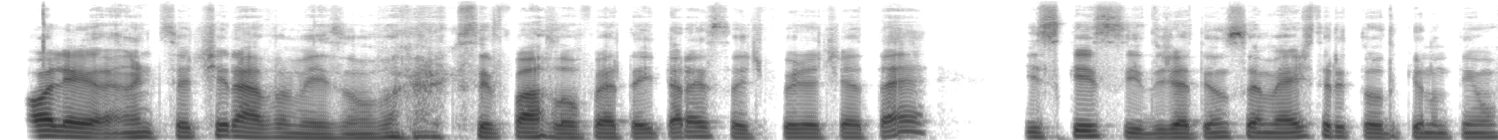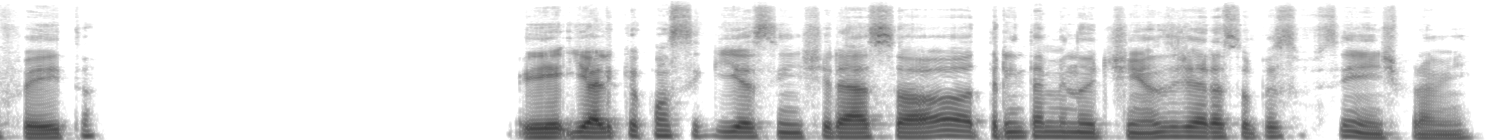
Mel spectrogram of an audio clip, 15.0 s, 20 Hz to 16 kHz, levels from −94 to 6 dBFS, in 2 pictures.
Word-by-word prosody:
Olha, 125 -7 +7
antes 110 0 -1
eu 120 - +2
tirava 115 -4 +2
mesmo 95 -3 -1
o - - -2
valor 115 +3 -3
que - - -20
você 115 - +2
falou, 110 -2 +3
foi 105 +2 +2
até 105 0 +1
interessante, 110 -2 -1
porque 100 +2 -5
eu 105 - +3
já - - -11
tinha 105 +1 -1
até 120 +4 -1 0.5
esquecido, 120 -3 -1
já 105 0 +5
tem 110 - -2
o 115 - 0
semestre 115 +3 +1
todo 105 -4 -2
que - - -3
eu - - 0
não 105 -1 -2
tenho 105 +1 -4
feito. 100 +6 -3 2.1
E, 110 +1 +2
e 120 +2 +2
olha 115 0 +5
que - - -10
eu - - -2
consegui 135 -3 -5
assim 115 -2 -2
tirar 110 0 0
só 115 +5 0
30 120 +1 -5
minutinhos 115 -2 -3
e - - -5
já 125 - 0
era 115 -1 +1
super 115 +1 -8
suficiente 120 -8 -7
para 90 -1 -7
mim. 85 +2 -8
110 Hz, 190 wpm, -24 LUFS, 105-120 Hz, 2.1 s, Olha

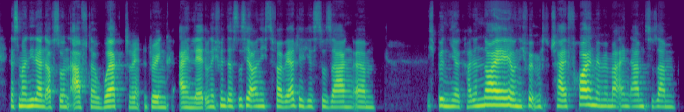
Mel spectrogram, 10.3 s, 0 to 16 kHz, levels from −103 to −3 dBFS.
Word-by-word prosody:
dass 195 +1 -6
man 205 0 +3
die 210 - +4
dann 195 -2 +2
auf 170 - -2
so 185 - -6
'n 185 - -6
After-Work-Dre 170 +1 +1
Drink 170 -2 -2
einlädt. 160 -1 -1
Und 175 - -5
ich 185 - -6
finde, 210 -2 -2
das 195 +1 -7
ist 215 - -5
ja 195 -4 +3
auch - - -3
nichts 200 0 -5
Verwerfliches 190 0 -3
zu 190 - -6
sagen, 175 0 -1
ähm: 175 -1 -4 0.8
„Ich 200 0 -22
bin 215 -2 +1
hier 195 -2 -2
gerade 190 +2 -5
neu 235 0 +6
und 205 - +2
ich 195 +1 -6
würde 215 0 -3
mich 190 +2 -8
total 200 -2 -1
freuen, 245 +5 +4
wenn 215 -2 -2
wir 205 - -4
mal 195 0 -2
einen 200 0 -7
Abend 195 0 -3
zusammen 185 -2 -6
195 Hz, 230 wpm, -20 LUFS, 180-205 Hz, 0.8 s, neu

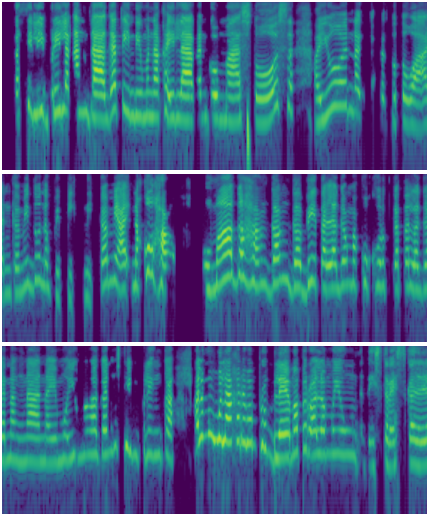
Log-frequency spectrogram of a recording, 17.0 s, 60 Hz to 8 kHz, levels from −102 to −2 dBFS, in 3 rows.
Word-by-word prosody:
Kasi 285 +9 -5
libre 310 0 -1
lang 340 -3 +2
ang 320 +1 +3
dagat 280 +6 +7
hindi 300 -5 -3
mo 290 - -7
na 280 0 +1
kailangan 270 0 +3
gumastos, 255 +5 -2 0.3
ayun, 370 +12 -4
nag 320 -3 -3 0.3
nagtutuwaan 230 -2 -4
kami 285 +5 -9
dun 365 -2 -10
nagpi-picnic 225 -5 -15
kami 335 +4 -3
ay 280 +1 +5
naku 300 +10 -2
hap 275 0 +6 0.5
umaga 360 +9 +5
hanggang 330 +2 -1
gabi 300 +3 -1
talagang 290 +1 -1
makukurot 315 -1 -9
ka 285 - -4
talaga 285 -2 -5
ng 290 -2 -9
nanay 275 -1 -2
mo, 280 +2 -12
yung 320 +2 -12
mga 340 +1 -4
ganong 390 +5 -9
simpleng 345 -4 -7
ka 325 - -2 0.4
alam 285 - +5
mo - - 0
wala - - +9
ka - - -1
naman 475 -1 -1
problema 310 -5 +2
pero 390 -3 -6
alam 340 0 0
mo - - -10
yung 340 -1 -10 0.2
na-stress 245 0 -5
ka 270 - -3
ka - - -2
lil 245 - -2
300 Hz, 175 wpm, -23 LUFS, 270-340 Hz, 0.5 s, wala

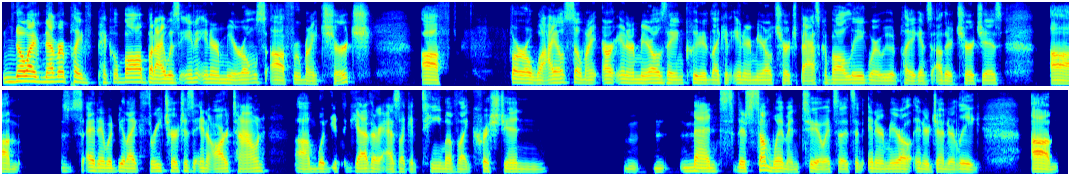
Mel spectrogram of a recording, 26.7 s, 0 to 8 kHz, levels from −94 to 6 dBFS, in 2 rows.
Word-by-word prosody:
No, 175 +4 +8
I've 175 -3 +9
never 160 +2 +7
played 155 -4 0
f 125 0 -18
pickleball, 150 +2 +2
but - - +5
I 130 0 +7
was 130 -1 0
in 140 +1 -5
intermurals, 125 -1 -2
uh, 115 - +3
for 120 -2 -8
my 100 -2 -3
church, - - -2 0.6
uh, 120 -1 +7
f 110 - -1
f - - -21 0.7
for 135 -2 +4
a 125 - +4
while, 120 +3 +2
so, 125 - -1
my 110 0 -1
our 130 -1 +4
intermurals, 125 -1 0
they 120 -2 0
included 115 0 -3
like 110 -2 -3
an - - -7
intermural 115 -2 -4
church - - -4
basketball 115 +4 -1
league 120 0 -1
where 105 -3 -3
we 105 - -4
would 105 - -5
play - - -3
against 100 0 -6
other - - -3
churches. 105 +1 -4 0.6
Um, 100 -4 +3 0.6
z 120 - -13
s 120 - -7
and 125 -1 +2
it 120 -1 0
would 115 -1 -2
be 125 - 0
like 110 -1 -1
3 115 +1 -6
churches 115 +1 -3
in 115 -1 -4
our 105 0 +1
town, 105 +4 0 0.4
um, 95 +1 -3
would 100 -2 -3
get 110 -1 -9
together 105 0 0
as - - -3
like - - -7
a - - -8
team 105 -2 -8
of 95 -1 -5
like 95 -3 -4
Christian 95 -3 -4 1.0
m 95 -1 -14 0.2
m 105 0 -10 0.2
men's 115 -1 -1
there's 115 -2 0
some 150 -2 +3
women 95 -6 -2
too, 90 0 -1
it's 90 - -5
a - - -1
it's 95 - -7
an - - -7
intermural, 100 -1 -1
intergender 95 -3 -4
league. 90 -3 -3 0.6
Um 90 -3 +7
115 Hz, 180 wpm, -26 LUFS, 100-125 Hz, 1.0 s, I've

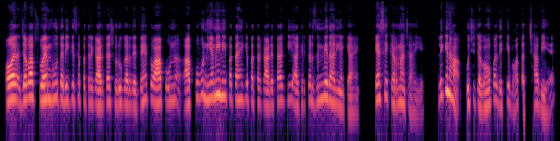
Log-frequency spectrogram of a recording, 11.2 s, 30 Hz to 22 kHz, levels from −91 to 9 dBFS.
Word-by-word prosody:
और 215 +1 +10
जब 210 +4 +3
आप 240 0 +8
स्वयंभू 215 0 +3
तरीक़े 210 -1 -3
से 215 - -12
पत्रकारिता 185 -2 0
शुरू 180 -1 -6
कर 170 -1 -3
देते 160 +3 -5
हैं 215 +2 -4
तो 210 - -6
आप 190 0 +2
उन 195 +2 -8
आपको 175 +4 -1
वो 265 - -6
नियम 230 +3 -1
ही 270 - +8
नहीं 255 -1 +1
पता 220 -2 -3
है 210 +1 -5
कि 225 - -7
पत्रकारिता 180 -1 -3
की 210 +2 -16
आख़िरकार 165 +5 -6
ज़िम्मेदारियाँ 195 -6 -1
क्या 125 -2 -6
हैं। 120 0 -18 0.3
कैसे 225 +4 0
करना 180 -2 -4
चाहिए। 115 -6 -18 0.3
लेकिन 285 +5 +5
हाँ, 255 - +1
कुछ 180 +2 -5
जगहों 150 +3 -2
पर 215 +2 -7
देखिए 160 +3 -8
बहुत 165 -1 -14
अच्छा 170 +1 -7
भी 135 -7 -8
है। 115 - -17
195 Hz, 220 wpm, -23 LUFS, 165-215 Hz, 0.3 s, और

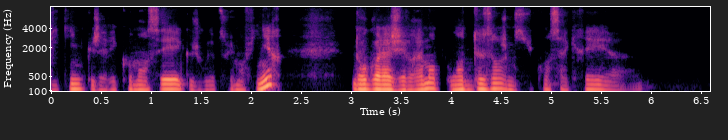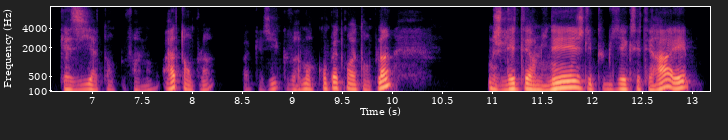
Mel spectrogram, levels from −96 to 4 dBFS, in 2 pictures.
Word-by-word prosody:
vikings 135 +4 -6
que 120 - -17
j'avais 110 0 -15
commencé 120 +2 -7
et 130 -1 +2
que 125 - -22
je 105 - -22
voulais 115 +1 -20
absolument 115 -1 -16
finir 175 - +1 0.7
donc, 130 -1 +1
voilà, 130 -1 +5
j'ai 115 -1 -2
vraiment 130 +6 -3
pendant 120 +2 -2
2 130 +3 -3
ans, 145 - -2
je 130 - -8
me 115 - -11
suis 110 - -20
consacré, 125 0 -11
hem, 110 -1 -20 1.0
quasi 120 +2 -4
à 115 - -8
temps 115 -1 -21
enfin, 110 - -19
non, 105 +3 -17
à 150 +4 +3
temps 130 -9 -8
plein, 115 +2 -16 0.3
pas 135 - -25
quasi, 130 +5 -15
vraiment, 125 +2 -6
complètement 145 +3 -2
à - - -1
temps 120 -3 -14
plein. 175 - +5 1.0
Je 120 -6 -3
l'ai 135 +2 +5
terminé, 140 +7 +6
je 155 - -6
l'ai 130 - -4
publié 130 0 -4
et - - -4
cetera 125 +3 +2
et 165 +4 +3
125 Hz, 210 wpm, -24 LUFS, 115-135 Hz, 1.0 s, terminé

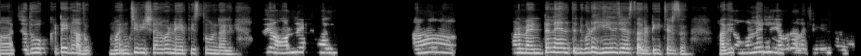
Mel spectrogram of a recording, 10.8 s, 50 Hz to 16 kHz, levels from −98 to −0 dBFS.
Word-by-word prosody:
ఆహ్, 215 +1 0
చదువొక్కటే 275 +4 0
కాదు, 205 -4 0 0.3
మంచి 225 +4 +1
విషయాలు 260 -1 0
కూడా 265 -1 +1
నేర్పిస్తూ 235 +1 -3
ఉండాలి. 205 -2 0 0.4
అదే 305 - -1 0.2
ఆన్‌లైన్‌లో 300 +9 +3
వాళ్ళు 265 0 +2 1.0
ఆ! - - +3 1.2
మన 265 - +4
మెంటల్ 255 +4 +2
హెల్త్‌ని 275 -2 +1
కూడా 305 - +3
హీల్ 285 +1 +4
చేస్తారు 270 -5 +1
టీచర్స్. 215 -2 -3 0.5
అది 215 - +2 0.2
ఆన్‌లైన్‌లో 310 +5 +1
ఎవరు 255 +3 -3
అలా 265 - -5
చేయరు 265 +2 -6
కదా! 220 -2 -12
260 Hz, 140 wpm, -23 LUFS, 230-280 Hz, 1.2 s, మన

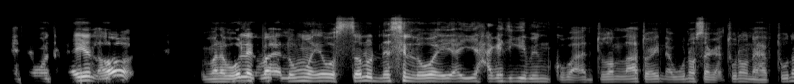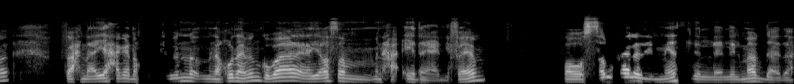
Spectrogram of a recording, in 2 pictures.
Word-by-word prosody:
أنت - - -12 0.2
مُتخيّل؟ 170 +7 +4
آه، 315 0 +7 0.7
ما - - -2
أنا 135 - +2
باقول 135 +6 +4
لك 155 -5 +5
بقى 155 -1 +4
إن 145 +1 -5
هم 165 +2 0
إيه 155 0 +1
وصّلوا 160 +1 +3
الناس 155 +3 +4
إن 150 -5 +3
هو 145 +2 +4
إيه، 140 0 -1
أي 145 +1 -3
حاجة 145 +1 -1
تيجي 145 0 -5
منكم 140 -5 -10
بقى، 115 - -6
أنتم 115 +1 -12
طلّعتوا 125 +1 -4
عين 130 -1 -8
أبونا 120 +4 -9
وسَرقتونا 135 +1 -3
ونَهبتونا، 135 - -7 0.5
فإحنا 130 -1 -1
أي 140 +3 +2
حاجة 140 0 +1
ناخدها 140 +2 -11 0.2
من 130 - -15
بناخدها 140 +4 0
منكم 170 -4 -4
بقى 170 +1 +4
هي 140 - -1
أصلًا 150 0 0
من 120 -3 -10
حقّنا 125 -3 -3
يعني، 100 -1 -6
فاهم، 175 +11 -1 0.8
فوصّلوا 120 +7 +2
فعلًا 175 -1 +4 0.2
الناس 135 +8 -1 0.2
لل 115 -3 -9 0.2
للمبدأ 120 +1 -3
ده، 105 +1 -10
140 Hz, 180 wpm, -24 LUFS, 125-155 Hz, 0.8 s, آه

